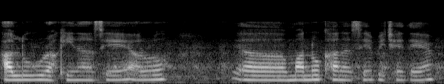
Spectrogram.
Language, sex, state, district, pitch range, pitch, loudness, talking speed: Nagamese, female, Nagaland, Dimapur, 205-215 Hz, 210 Hz, -21 LUFS, 120 wpm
